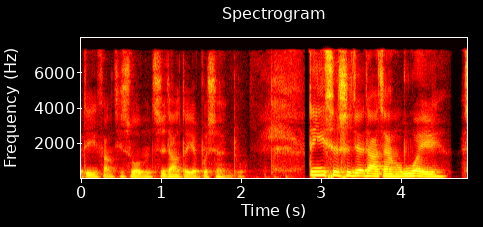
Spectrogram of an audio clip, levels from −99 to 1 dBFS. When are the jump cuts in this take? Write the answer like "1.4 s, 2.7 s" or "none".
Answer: 2.8 s

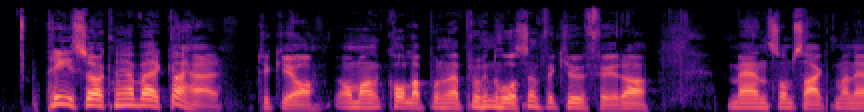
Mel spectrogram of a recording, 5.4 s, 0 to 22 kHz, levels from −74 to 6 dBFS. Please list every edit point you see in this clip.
1.1 s

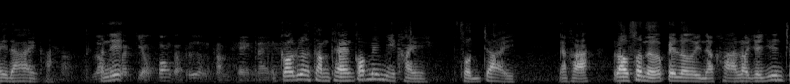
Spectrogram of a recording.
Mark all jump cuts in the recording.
none

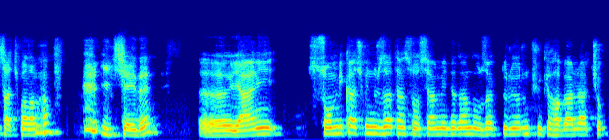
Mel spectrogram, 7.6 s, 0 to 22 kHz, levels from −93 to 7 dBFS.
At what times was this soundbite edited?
none

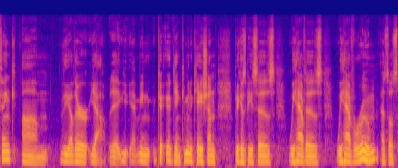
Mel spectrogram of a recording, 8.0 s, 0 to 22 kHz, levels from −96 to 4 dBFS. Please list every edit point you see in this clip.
4.9 s, 6.1 s

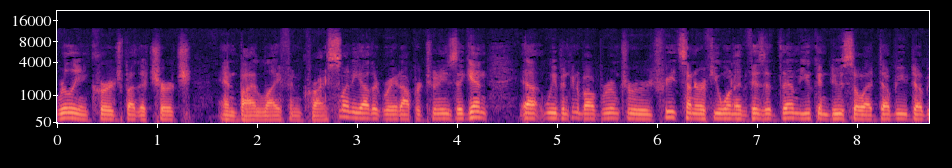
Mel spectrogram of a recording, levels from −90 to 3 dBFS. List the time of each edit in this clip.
2.8 s, 5.1 s

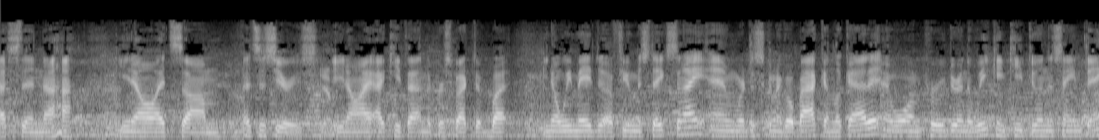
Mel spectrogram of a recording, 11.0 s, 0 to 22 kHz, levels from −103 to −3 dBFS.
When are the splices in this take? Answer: 8.8 s

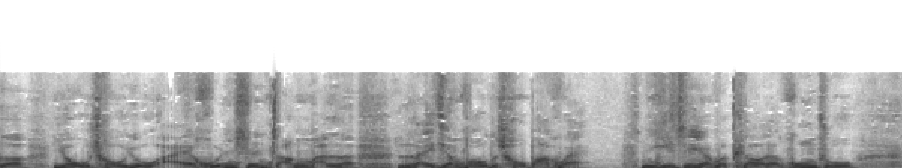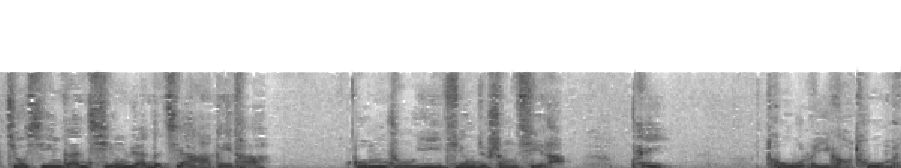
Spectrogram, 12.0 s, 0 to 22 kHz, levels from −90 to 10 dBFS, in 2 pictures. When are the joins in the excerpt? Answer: 7.9 s

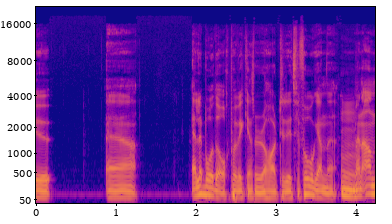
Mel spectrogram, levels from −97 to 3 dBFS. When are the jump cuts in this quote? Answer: 1.9 s, 2.4 s, 2.7 s

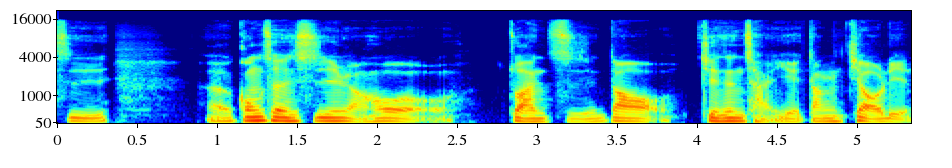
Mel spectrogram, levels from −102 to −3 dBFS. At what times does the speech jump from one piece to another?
3.9 s

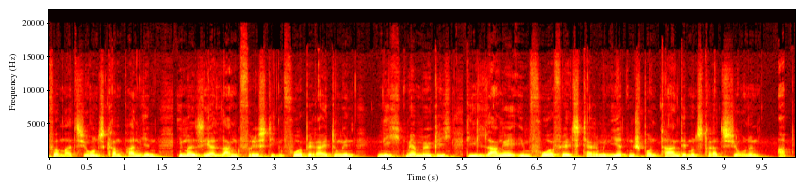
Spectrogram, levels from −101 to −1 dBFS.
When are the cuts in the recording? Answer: 1.6 s, 5.5 s

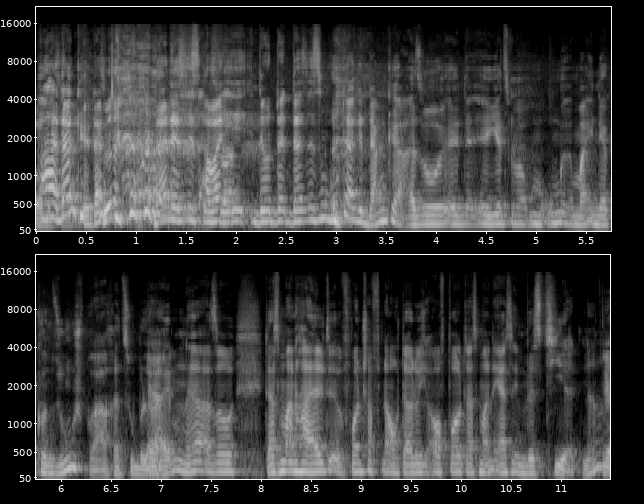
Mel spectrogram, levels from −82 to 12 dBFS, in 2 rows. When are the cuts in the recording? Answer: none

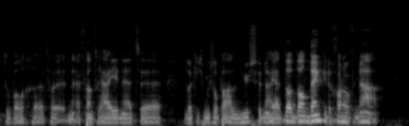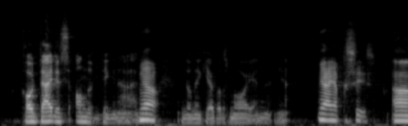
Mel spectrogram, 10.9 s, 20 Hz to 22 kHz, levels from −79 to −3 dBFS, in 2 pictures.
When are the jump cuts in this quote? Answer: 3.7 s, 6.7 s, 7.8 s, 8.3 s

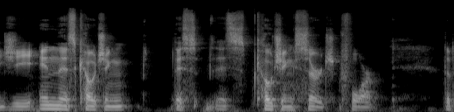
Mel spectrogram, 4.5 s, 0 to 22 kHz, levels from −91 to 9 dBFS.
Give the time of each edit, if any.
none

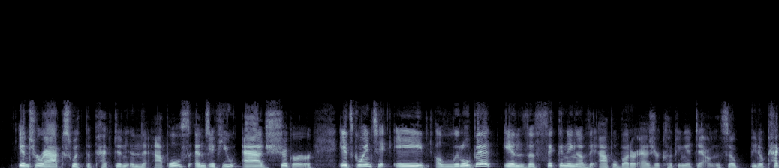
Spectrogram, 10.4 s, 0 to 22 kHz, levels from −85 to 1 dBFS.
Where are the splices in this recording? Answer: 2.8 s

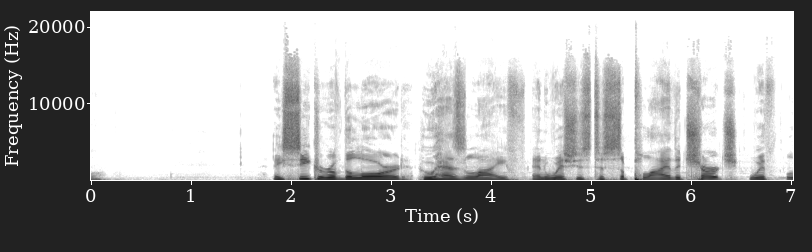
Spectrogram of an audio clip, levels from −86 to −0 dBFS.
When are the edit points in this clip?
3.2 s

